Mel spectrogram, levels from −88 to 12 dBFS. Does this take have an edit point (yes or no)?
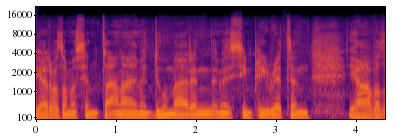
no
